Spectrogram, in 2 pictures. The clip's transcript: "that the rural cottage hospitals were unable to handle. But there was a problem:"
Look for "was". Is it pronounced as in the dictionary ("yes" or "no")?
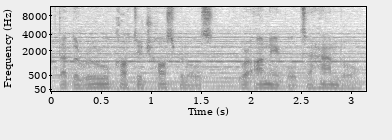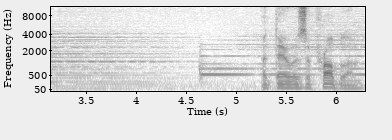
yes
